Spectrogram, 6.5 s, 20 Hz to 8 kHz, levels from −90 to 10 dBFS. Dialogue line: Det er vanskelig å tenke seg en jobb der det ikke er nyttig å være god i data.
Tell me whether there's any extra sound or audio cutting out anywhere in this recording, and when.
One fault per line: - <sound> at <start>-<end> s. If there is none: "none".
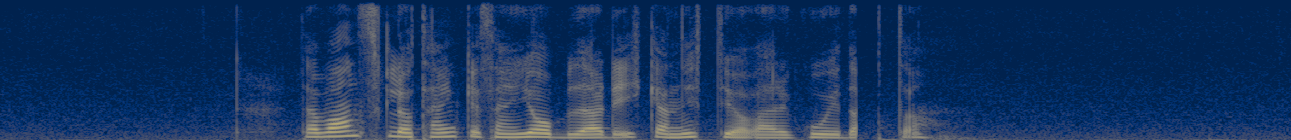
- dropout at 4.3-4.4 s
